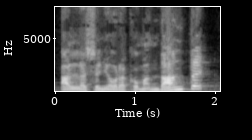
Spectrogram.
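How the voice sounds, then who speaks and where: A man voicing a drunken, bitter male guerrilla who taunts loudly, in an audiobook reading. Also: medium pitch, wildly swooping pitch, unhurried, breathy edge, faint music behind, voice pushed up, exaggerated voice. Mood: mocking. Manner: mocking, taunting, raised and loud.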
